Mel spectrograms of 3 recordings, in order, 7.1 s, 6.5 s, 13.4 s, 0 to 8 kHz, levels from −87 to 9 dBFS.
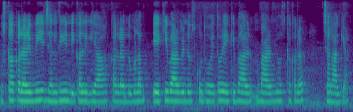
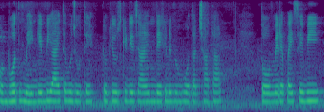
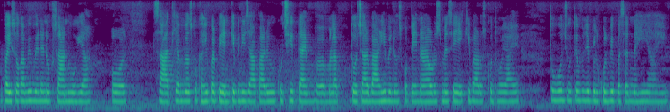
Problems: none marked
